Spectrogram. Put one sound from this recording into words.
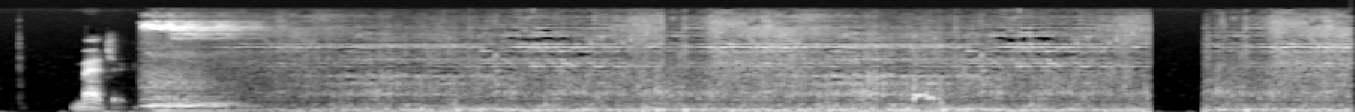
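A low magical hum and whoosh swell as an altar charges up.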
